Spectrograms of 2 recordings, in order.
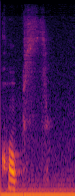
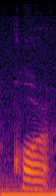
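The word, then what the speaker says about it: Corps: national youth service corp they don't pronounce it as cops it is usually core that's the right way to pronounce it because when they want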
